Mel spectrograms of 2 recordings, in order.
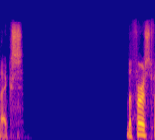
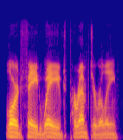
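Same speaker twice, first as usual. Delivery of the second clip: ordinary delivery, nothing marked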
